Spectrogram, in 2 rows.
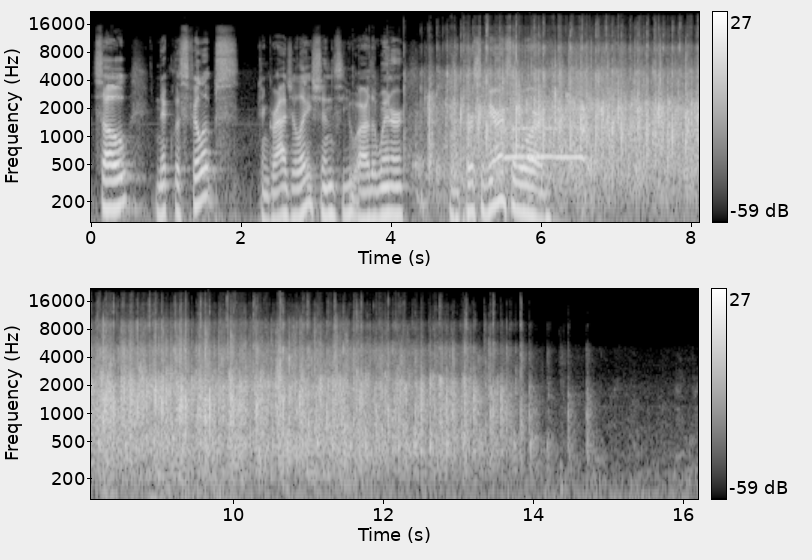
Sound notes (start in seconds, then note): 6.9 cheers and applause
